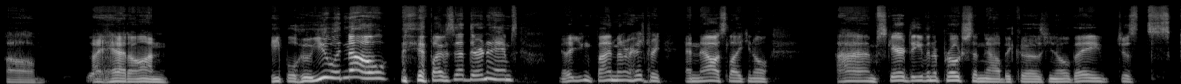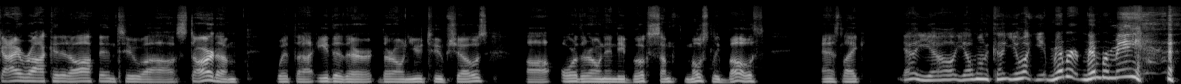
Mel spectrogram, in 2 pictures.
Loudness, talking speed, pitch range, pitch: -25 LUFS, 200 wpm, 125-190 Hz, 140 Hz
